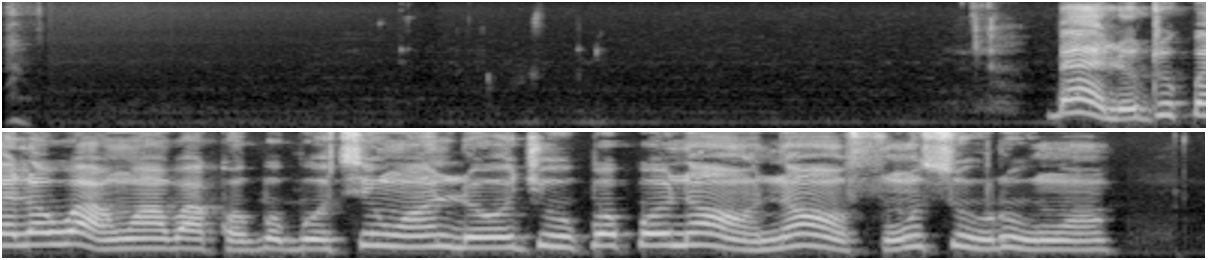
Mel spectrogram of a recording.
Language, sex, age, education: Yoruba, female, 60+, tertiary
